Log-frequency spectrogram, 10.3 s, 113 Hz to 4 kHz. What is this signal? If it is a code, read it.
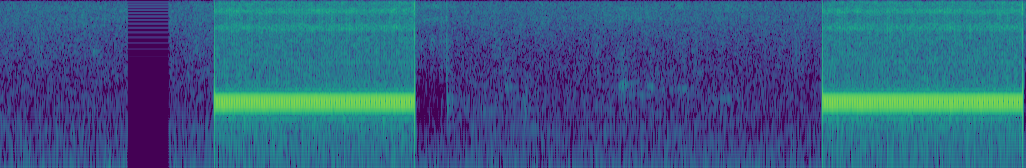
Ringback tone (North America), 440 + 480 Hz.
